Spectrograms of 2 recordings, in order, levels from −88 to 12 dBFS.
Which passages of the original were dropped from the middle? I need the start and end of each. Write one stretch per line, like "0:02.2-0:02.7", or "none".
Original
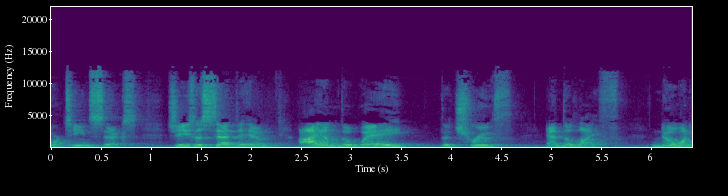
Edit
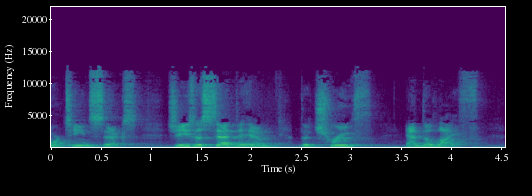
0:02.4-0:03.8

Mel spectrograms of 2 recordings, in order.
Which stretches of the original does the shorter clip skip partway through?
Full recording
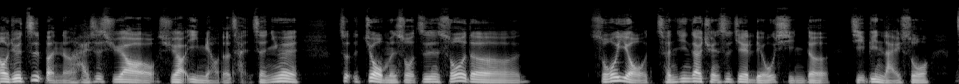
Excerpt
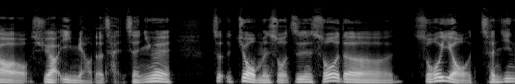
0:05.3-0:05.8

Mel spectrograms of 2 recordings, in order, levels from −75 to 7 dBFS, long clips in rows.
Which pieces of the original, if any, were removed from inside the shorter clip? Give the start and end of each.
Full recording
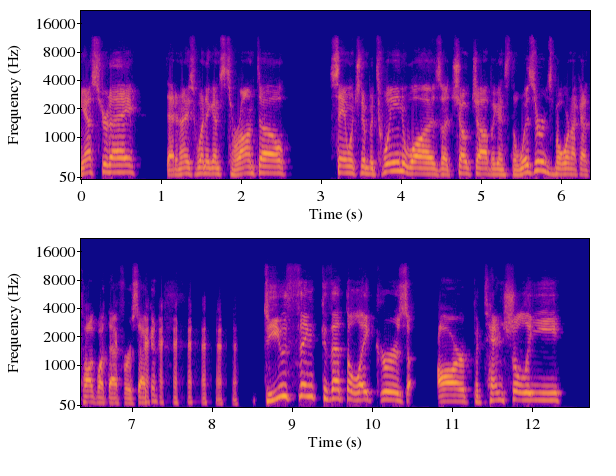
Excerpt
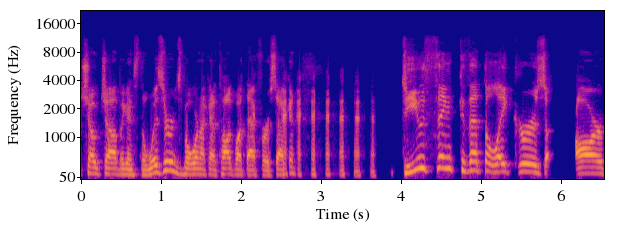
none

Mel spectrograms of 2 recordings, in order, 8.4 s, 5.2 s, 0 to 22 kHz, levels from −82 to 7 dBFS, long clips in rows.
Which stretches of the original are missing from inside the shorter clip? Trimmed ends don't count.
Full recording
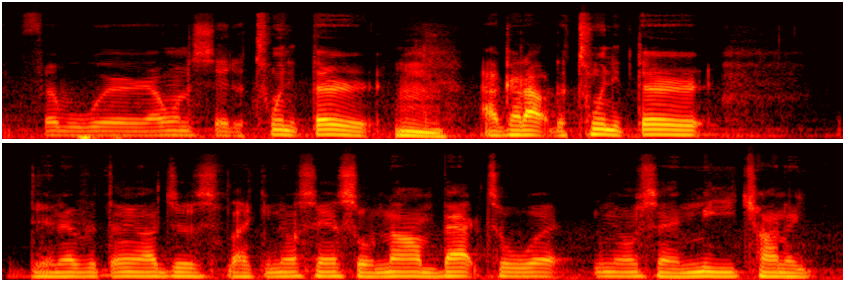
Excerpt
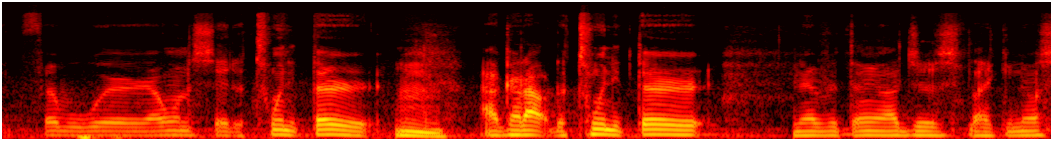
0:04.0-0:04.5

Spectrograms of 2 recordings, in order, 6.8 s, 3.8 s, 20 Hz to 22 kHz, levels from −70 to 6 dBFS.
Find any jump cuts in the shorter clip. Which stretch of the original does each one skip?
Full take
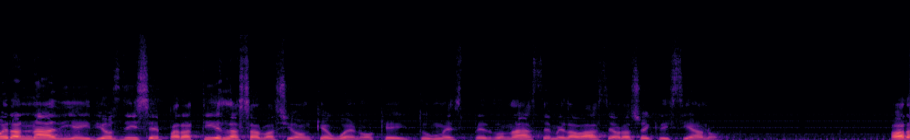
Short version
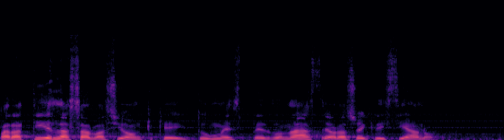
0:02.4-0:02.8
0:04.1-0:04.6

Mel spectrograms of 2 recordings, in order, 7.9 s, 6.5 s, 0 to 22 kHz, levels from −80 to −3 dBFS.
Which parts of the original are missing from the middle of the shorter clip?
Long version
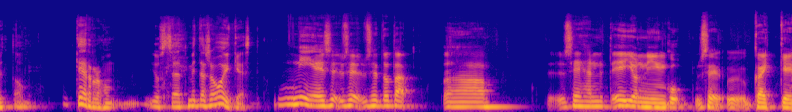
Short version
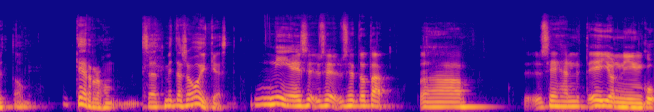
0:01.4-0:01.7

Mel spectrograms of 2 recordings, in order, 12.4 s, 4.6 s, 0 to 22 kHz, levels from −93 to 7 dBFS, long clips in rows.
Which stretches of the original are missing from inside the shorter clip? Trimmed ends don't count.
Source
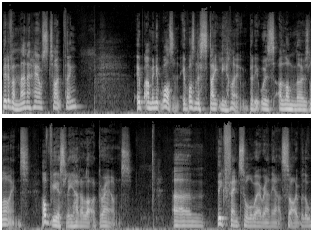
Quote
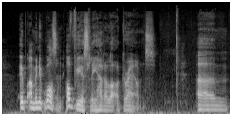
0:03.6-0:06.9

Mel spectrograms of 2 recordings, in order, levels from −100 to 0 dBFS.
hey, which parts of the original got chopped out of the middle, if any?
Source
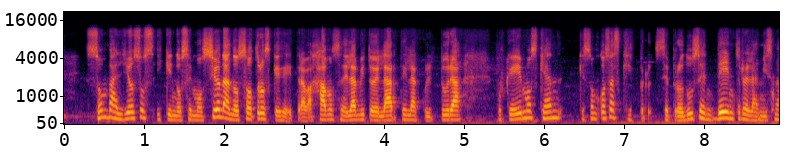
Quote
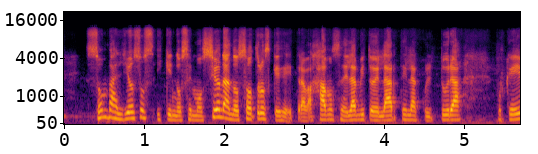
none

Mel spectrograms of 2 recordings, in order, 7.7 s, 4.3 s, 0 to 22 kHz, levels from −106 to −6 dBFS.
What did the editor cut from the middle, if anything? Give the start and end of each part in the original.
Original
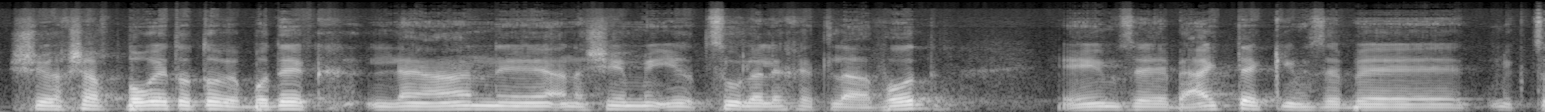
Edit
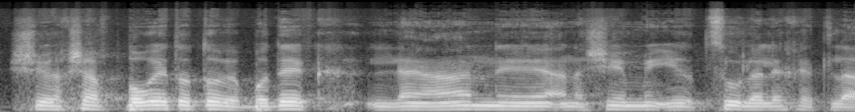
none

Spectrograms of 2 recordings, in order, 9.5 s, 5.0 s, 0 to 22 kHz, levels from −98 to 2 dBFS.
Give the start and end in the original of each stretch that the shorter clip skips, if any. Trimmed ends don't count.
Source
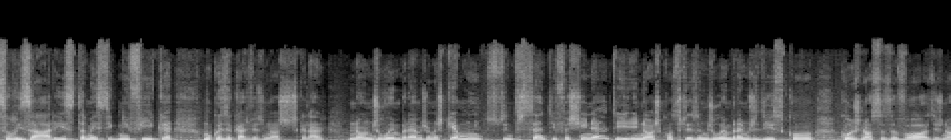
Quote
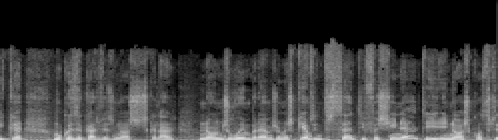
0:04.6-0:05.0

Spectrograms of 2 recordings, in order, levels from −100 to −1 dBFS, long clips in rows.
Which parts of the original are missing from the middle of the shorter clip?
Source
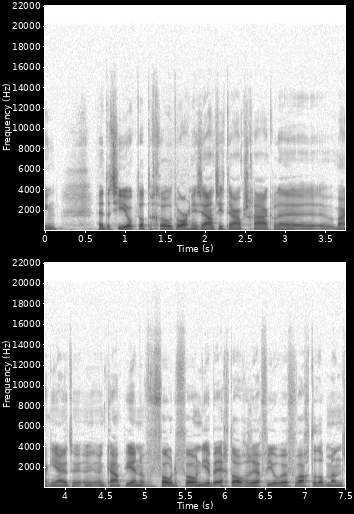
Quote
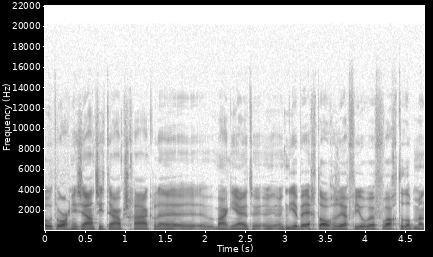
0:04.5-0:05.7

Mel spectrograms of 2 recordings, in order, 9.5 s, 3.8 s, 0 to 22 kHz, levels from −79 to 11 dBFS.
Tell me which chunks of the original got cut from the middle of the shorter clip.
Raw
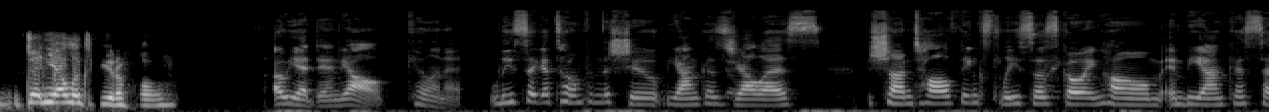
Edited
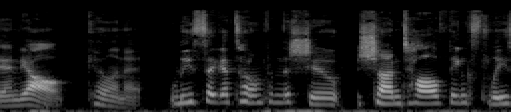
0:05.0-0:06.4

